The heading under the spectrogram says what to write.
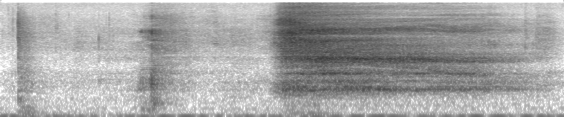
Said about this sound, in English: Heavy breathing.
